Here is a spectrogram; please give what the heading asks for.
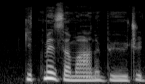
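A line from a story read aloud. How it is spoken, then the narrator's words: Calm voice. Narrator (Turkish): Meren sakin bir sesle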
